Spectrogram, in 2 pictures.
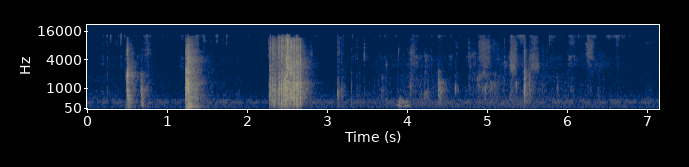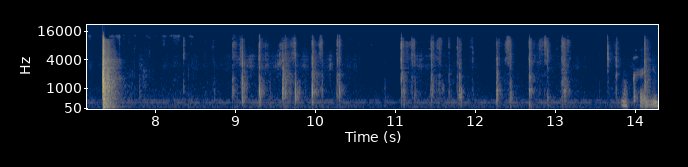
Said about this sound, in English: I'm going to pull out 5 cards.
